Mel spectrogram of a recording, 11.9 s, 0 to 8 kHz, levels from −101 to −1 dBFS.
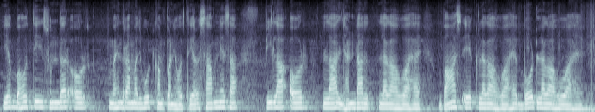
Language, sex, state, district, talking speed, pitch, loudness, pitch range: Maithili, male, Bihar, Supaul, 140 wpm, 130 Hz, -15 LUFS, 115-135 Hz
